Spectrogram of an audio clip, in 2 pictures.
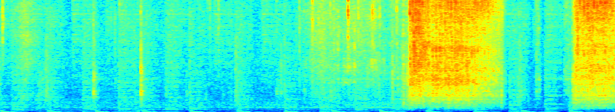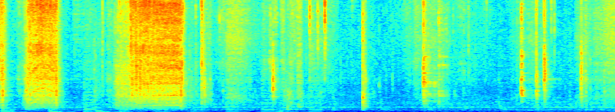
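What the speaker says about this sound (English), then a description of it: "That impact is pretty handy," Impact wrench rattling bolts loose from the oil pan of a Kia Forte, in several loud bursts of a few seconds each over a quieter background of clinks and handling.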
